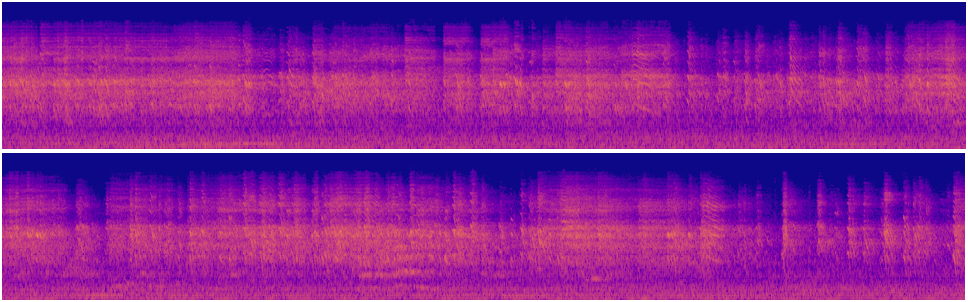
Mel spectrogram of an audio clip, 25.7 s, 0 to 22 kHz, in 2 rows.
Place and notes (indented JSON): {
  "title": "Kortenbos, Den Haag, Nederland - Jackdaws gathering",
  "date": "2015-03-22 19:05:00",
  "description": "This is the daily ritual of Jackdaws gathering before going to sleep.",
  "latitude": "52.08",
  "longitude": "4.31",
  "altitude": "7",
  "timezone": "Europe/Amsterdam"
}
